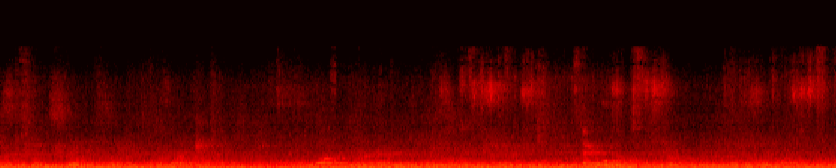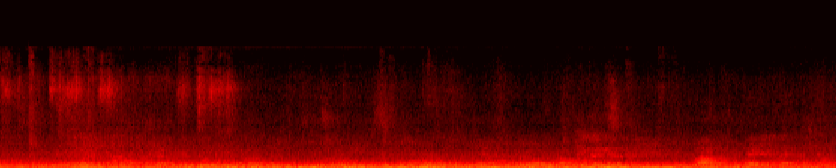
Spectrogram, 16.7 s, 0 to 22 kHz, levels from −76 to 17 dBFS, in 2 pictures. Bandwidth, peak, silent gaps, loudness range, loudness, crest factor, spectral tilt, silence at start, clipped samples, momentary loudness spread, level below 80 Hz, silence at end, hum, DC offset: 16 kHz; -18 dBFS; none; 3 LU; -34 LUFS; 14 dB; -6 dB/octave; 0 s; under 0.1%; 4 LU; -48 dBFS; 0 s; none; under 0.1%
